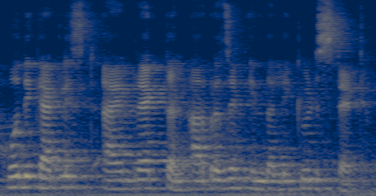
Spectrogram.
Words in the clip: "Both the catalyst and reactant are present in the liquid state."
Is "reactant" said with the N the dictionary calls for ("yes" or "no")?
no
